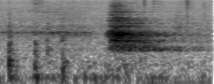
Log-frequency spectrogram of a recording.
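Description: A person's short breath out through the nose, about a second in, after a few faint small clicks of handling.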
